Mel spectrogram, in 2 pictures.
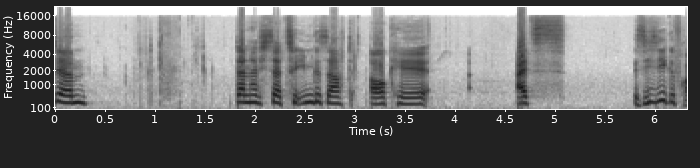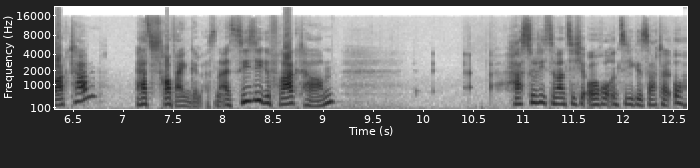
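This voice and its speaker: Dry-voiced German couples coach, storytelling. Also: female voice, mid-range voice, no echo. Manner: recounts client sessions, acting out quoted lines; conversational, with fillers and asides. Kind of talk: storytelling talk to video viewers.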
